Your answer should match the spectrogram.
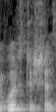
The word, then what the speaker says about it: Worcestershire: Even so, it should be Worcestershire sauce, but Worcester sauce.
